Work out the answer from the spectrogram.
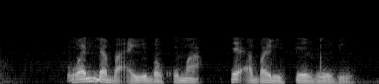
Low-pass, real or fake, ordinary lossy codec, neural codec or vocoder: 3.6 kHz; fake; none; codec, 44.1 kHz, 7.8 kbps, Pupu-Codec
